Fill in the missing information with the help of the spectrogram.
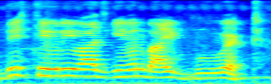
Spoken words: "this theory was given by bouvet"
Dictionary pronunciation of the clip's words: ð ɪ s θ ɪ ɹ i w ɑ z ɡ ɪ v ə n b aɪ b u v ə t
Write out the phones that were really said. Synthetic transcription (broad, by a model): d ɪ s t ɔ ɹ i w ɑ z ɡ ɪ v ə n b aɪ b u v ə t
